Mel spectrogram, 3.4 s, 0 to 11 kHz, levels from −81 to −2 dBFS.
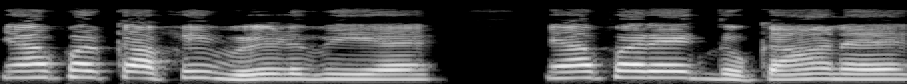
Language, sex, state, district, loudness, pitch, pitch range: Hindi, male, Bihar, Saran, -14 LUFS, 200 Hz, 190-255 Hz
